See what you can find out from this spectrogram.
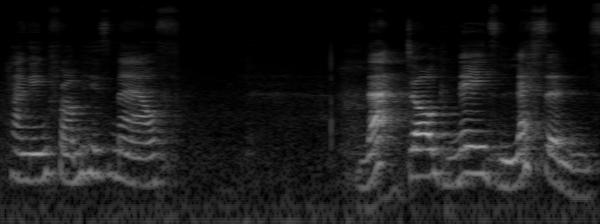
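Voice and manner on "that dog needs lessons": stern brigadier. A narrator's reading. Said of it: "said the Brigadier".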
